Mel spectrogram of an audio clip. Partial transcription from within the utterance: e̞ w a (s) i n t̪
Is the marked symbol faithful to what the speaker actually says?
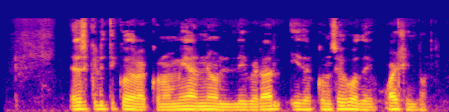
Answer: no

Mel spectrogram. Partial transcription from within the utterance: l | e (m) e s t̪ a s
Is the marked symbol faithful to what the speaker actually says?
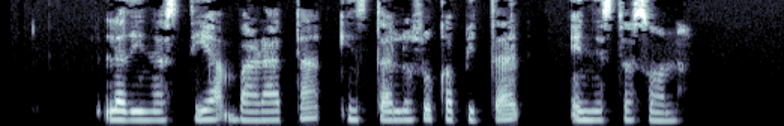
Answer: no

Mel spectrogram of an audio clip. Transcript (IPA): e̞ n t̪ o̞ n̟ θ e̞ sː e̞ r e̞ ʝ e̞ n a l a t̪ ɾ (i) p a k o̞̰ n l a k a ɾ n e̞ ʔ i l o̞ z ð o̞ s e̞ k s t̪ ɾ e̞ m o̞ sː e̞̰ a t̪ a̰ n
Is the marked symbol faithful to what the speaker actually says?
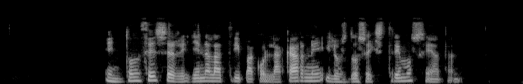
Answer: yes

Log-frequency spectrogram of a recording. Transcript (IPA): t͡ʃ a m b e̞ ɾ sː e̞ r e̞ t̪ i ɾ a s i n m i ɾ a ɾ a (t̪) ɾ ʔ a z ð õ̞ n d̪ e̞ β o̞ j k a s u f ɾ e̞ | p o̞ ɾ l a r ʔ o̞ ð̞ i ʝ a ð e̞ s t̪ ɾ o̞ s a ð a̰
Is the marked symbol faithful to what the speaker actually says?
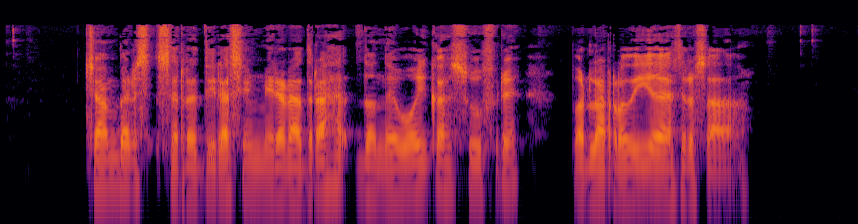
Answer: yes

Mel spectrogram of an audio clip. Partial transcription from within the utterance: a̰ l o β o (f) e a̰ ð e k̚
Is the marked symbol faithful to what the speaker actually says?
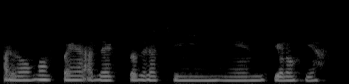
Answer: yes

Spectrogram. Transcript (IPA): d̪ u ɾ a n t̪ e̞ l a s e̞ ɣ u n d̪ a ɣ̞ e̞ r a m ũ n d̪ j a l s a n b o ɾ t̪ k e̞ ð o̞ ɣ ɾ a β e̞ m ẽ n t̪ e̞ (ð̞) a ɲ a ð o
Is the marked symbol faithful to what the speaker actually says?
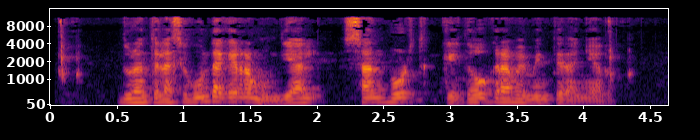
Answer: yes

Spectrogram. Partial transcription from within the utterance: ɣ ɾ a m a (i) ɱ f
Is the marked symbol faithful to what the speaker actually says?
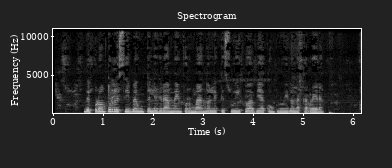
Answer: yes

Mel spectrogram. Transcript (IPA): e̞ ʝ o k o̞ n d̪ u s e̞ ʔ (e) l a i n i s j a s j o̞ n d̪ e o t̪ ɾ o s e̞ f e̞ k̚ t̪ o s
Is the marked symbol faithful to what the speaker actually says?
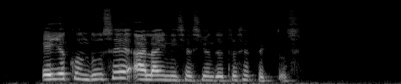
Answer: no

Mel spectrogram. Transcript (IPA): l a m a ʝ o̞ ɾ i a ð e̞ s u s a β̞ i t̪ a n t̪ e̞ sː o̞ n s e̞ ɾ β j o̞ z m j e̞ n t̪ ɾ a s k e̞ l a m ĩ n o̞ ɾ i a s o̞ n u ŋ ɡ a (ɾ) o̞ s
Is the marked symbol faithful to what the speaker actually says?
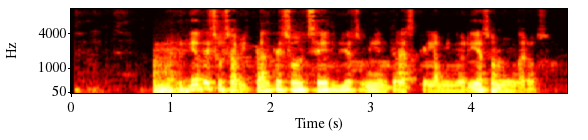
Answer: yes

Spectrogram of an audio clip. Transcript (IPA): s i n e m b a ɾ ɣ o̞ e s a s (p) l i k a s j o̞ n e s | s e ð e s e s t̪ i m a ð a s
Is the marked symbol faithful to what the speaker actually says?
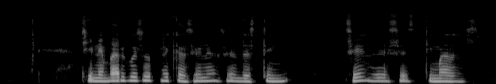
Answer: yes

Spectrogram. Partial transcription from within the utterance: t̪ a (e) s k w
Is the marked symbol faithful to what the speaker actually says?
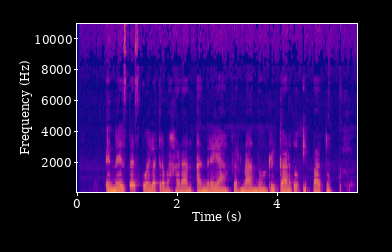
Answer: yes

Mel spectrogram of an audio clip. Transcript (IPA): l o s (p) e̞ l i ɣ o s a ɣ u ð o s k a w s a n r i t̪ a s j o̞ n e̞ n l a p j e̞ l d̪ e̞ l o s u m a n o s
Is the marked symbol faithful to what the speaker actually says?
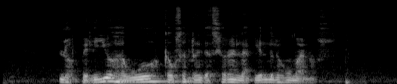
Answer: yes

